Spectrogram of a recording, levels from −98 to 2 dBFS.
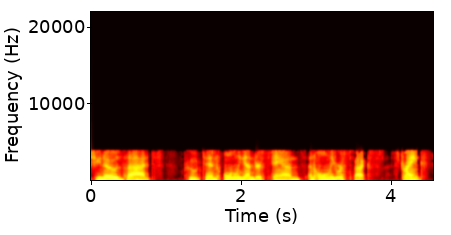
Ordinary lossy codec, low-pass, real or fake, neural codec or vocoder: AAC, 16 kbps; 7.2 kHz; real; none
